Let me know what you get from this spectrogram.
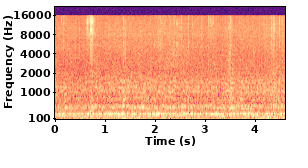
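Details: Microphone placed down inside an open hive of working honey bees on a fine sunny day; a continuous rich buzzing hum, steady in loudness, with a clear mid-pitched tone and light scratchy rustling of moving bees.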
